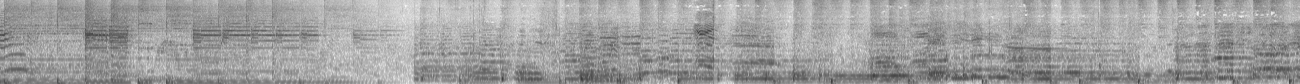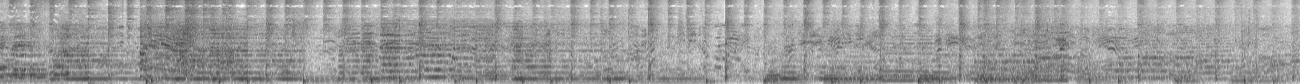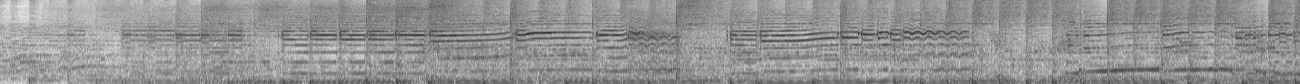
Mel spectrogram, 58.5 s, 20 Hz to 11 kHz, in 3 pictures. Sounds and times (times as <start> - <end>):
Music: 0.0 - 58.5
Speech: 4.5 - 11.8, 13.0 - 58.5.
